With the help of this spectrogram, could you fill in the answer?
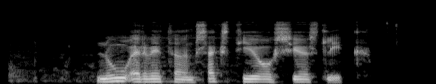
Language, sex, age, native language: Icelandic, male, 20-29, Icelandic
